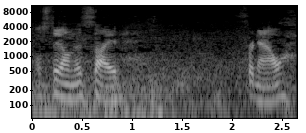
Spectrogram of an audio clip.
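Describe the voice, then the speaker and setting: A man's voice: mid-range voice, fairly even intonation, measured pace. Chatty man walking a city street. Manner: chatty, rambling, restarts phrases often. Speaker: walking tour vlogger. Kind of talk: casual walking commentary. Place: busy city street outdoors. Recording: street traffic noise behind.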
